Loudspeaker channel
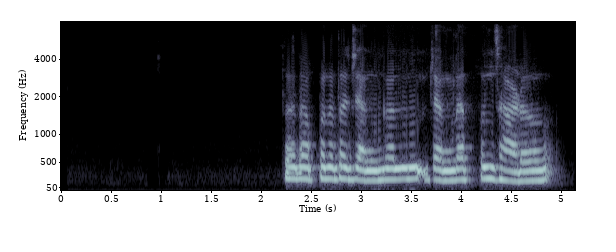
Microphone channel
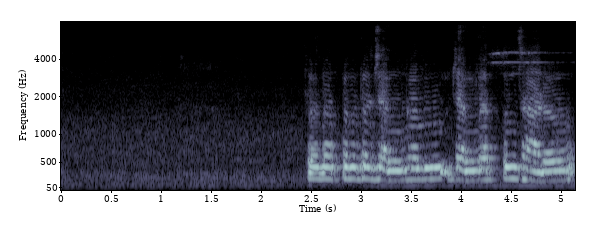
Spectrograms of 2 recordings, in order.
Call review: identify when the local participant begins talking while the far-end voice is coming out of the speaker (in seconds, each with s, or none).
none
